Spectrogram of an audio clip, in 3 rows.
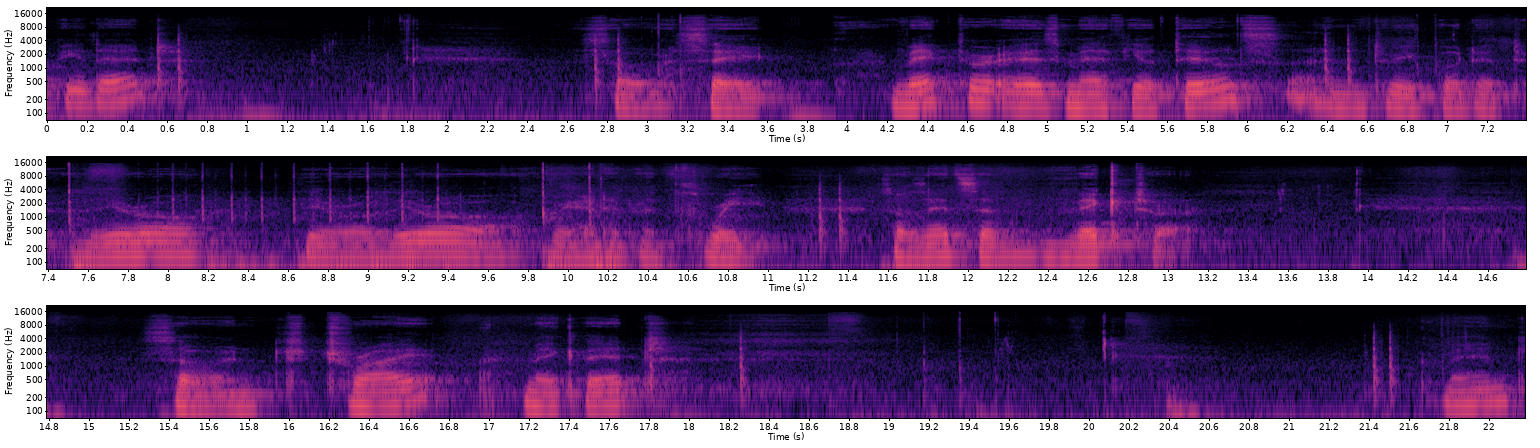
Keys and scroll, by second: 3.0 super+v, 6.8 BackSpace, 7.5 0, 7.8 Left, 9.9 BackSpace, 10.1 3, 19.3 super+x.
